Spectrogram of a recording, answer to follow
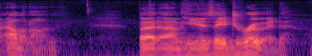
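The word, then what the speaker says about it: Allanon: I called him Alanin, and Terry calls him Alanon.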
